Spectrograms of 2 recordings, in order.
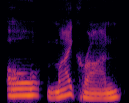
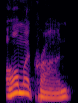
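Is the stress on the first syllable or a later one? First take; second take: later; first. First: The stress is on a later syllable. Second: The stress is on the first syllable. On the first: The speaker calls it wrong. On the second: The speaker calls it right. "but the emphasis on the O"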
